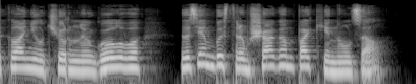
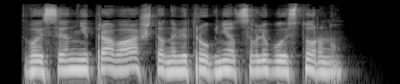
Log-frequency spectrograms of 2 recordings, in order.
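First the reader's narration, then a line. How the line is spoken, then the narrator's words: Muffled, hollow. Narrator (Russian): глухо отозвался Рейн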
